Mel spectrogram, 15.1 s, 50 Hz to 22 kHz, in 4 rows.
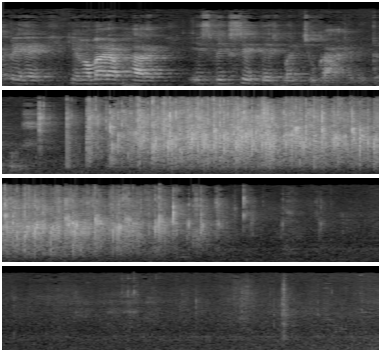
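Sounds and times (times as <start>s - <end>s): audience applauding: 4.4s - 10.9s.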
